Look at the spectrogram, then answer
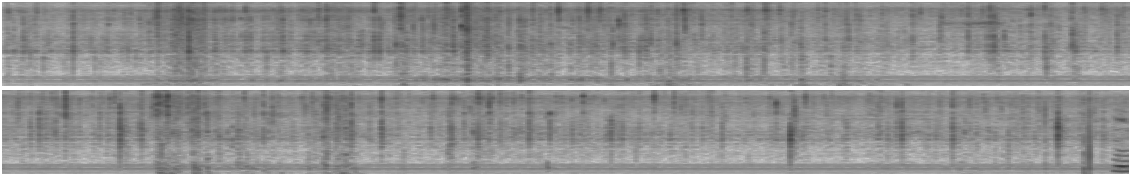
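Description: Cheesy potato layered with cheese sizzles and fries steadily in a pan, a continuous crackling hiss with small pops running throughout, fairly quiet and without talk.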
